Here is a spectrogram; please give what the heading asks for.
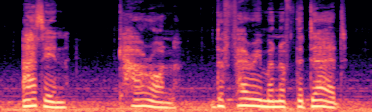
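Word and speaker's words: Charon: it's just as you described it only your pronunciation is a little off the name you heard wasn't car it was c h a r o n as in karon the Fairman of the Dead karon who in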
